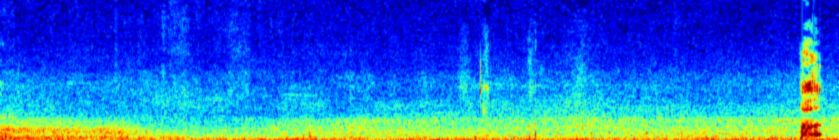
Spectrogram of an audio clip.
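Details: Steady outdoor traffic and road noise in West Philadelphia, ending in one abrupt, sharp hiccup sound near the close: a hiccup.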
